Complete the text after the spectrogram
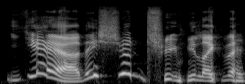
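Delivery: high, loud comic outburst; belated protest, stretched out high and loud; mock indignation. Introvert egged on by girlfriend, mock indignant.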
